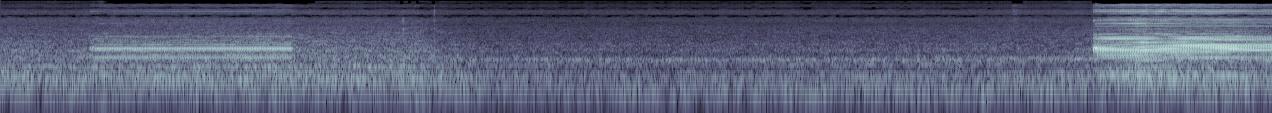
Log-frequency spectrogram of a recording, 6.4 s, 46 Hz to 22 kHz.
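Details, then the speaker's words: Kyungdong Navien agricultural dryer, E-1 overheat: two steady high buzzing bursts of about a second over low hum; sensor is fine, the bimetal temperature safety switch tripped and cut power, which won't reset by power cycling. "이게 온도 스위치 이게 떨어지니까 이게 전원이 이게 차단돼서 이게 경고가 울리니까."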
